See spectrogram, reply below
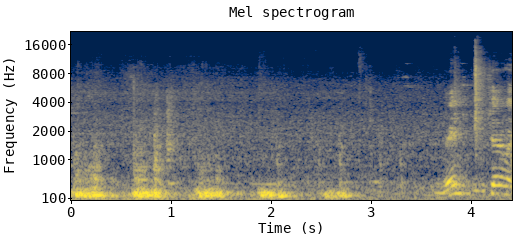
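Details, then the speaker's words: Four regular, low, muffled heartbeats at about 97 a minute with a soft blowing murmur, then a brief tonal sound: mitral regurgitation murmur with a third heart sound. "Pasamos a la otra válvula, insuficiencia mitral. La insuficiencia, ya saben que es incompetencia, en este caso de la válvula mitral."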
